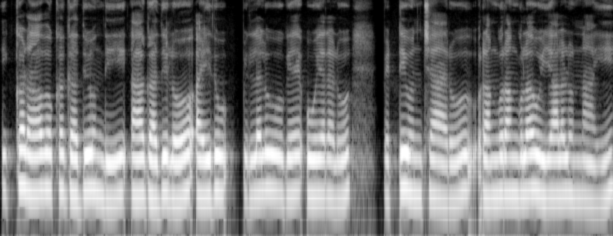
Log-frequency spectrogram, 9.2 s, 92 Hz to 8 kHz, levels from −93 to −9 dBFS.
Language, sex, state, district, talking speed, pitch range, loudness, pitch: Telugu, female, Andhra Pradesh, Chittoor, 100 wpm, 195-210 Hz, -14 LUFS, 200 Hz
